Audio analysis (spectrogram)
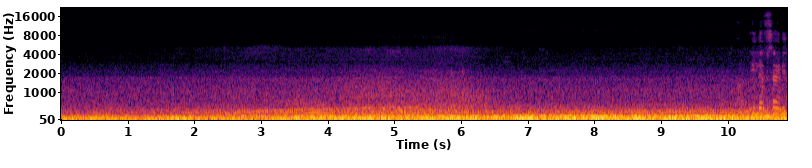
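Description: A car in Karuvatta picks up speed gently during a driving lesson, a low, steady engine and road rumble heard from inside the cabin that rises slightly in level over time, with no talking.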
